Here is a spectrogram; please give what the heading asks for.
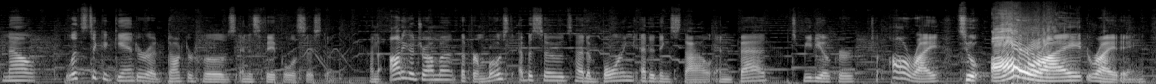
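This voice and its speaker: A person delivering a scripted, opinionated video essay in an expressive, emphatic way with conversational asides. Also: mid-range voice, normal speed, few pauses. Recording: music behind the voice. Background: background music.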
